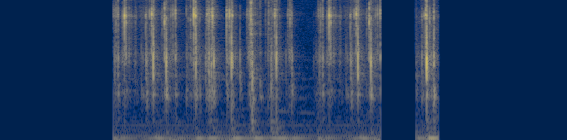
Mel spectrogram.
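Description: Typing on a computer keyboard: a quick run of keystrokes for about two seconds, then a single louder keystroke a moment later.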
